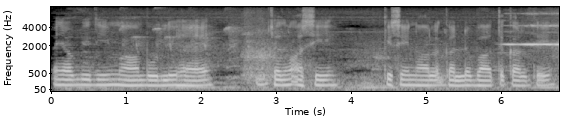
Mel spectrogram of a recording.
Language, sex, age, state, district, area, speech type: Punjabi, male, 18-30, Punjab, Mansa, urban, spontaneous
